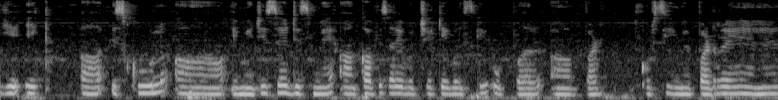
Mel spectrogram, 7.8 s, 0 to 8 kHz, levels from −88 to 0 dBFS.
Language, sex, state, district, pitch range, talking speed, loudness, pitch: Hindi, female, Bihar, Bhagalpur, 185-205 Hz, 170 wpm, -30 LUFS, 195 Hz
